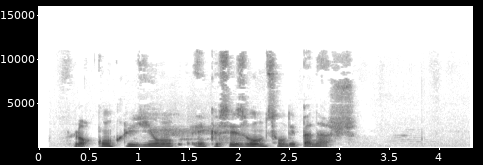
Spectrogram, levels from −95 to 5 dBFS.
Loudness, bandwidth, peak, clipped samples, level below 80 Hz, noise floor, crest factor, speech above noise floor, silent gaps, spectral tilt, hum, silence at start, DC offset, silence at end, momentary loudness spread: -30 LUFS; 11.5 kHz; -10 dBFS; under 0.1%; -56 dBFS; -71 dBFS; 22 dB; 42 dB; none; -6.5 dB/octave; none; 0.35 s; under 0.1%; 1.2 s; 11 LU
